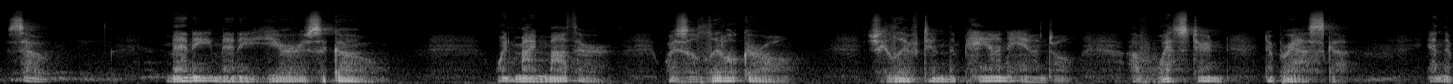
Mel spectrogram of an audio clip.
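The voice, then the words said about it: Unusual spooky-sounding voice. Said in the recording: “I don't always talk like this ... I have this kind of spooky voice”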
